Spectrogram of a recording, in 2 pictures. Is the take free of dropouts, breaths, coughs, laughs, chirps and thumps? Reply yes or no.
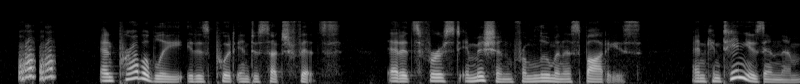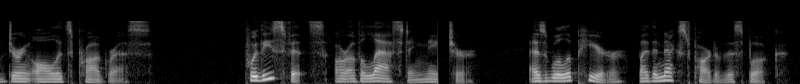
no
